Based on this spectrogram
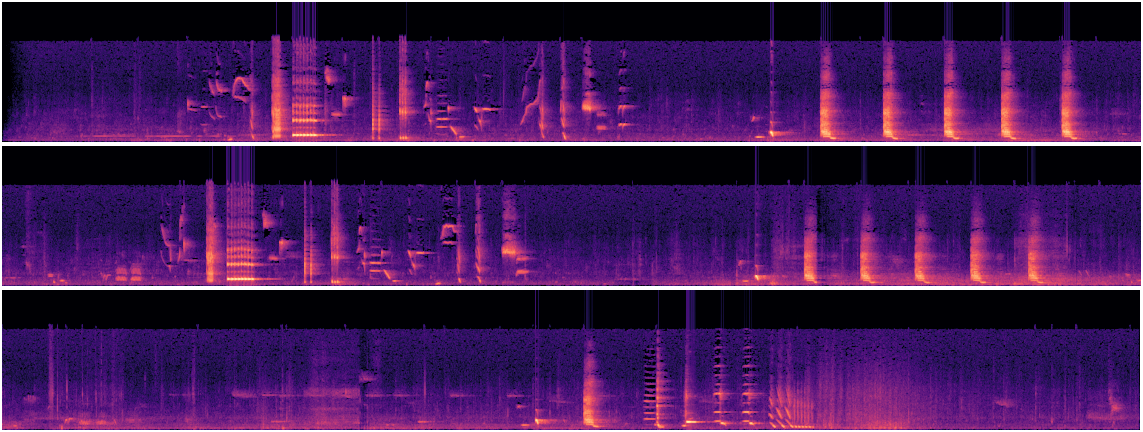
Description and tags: A cleaner version of boziav's recording. They are also excellent mimics, the first one I ever heard convinced me that a train was coming towards me!
bird, birdprosthemadera-novaeseelandiae, birds, mono, new-zealand, tui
